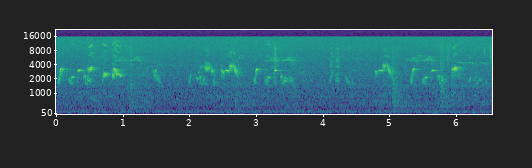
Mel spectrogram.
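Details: Red-whiskered bulbul on 21 March 2018, lured with a decoy bird for trapping; clear, rhythmic whistled phrases of several bright notes, repeated in groups with short gaps, over faint background hiss.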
